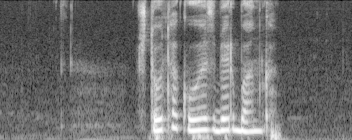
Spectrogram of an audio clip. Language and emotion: Russian, neutral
